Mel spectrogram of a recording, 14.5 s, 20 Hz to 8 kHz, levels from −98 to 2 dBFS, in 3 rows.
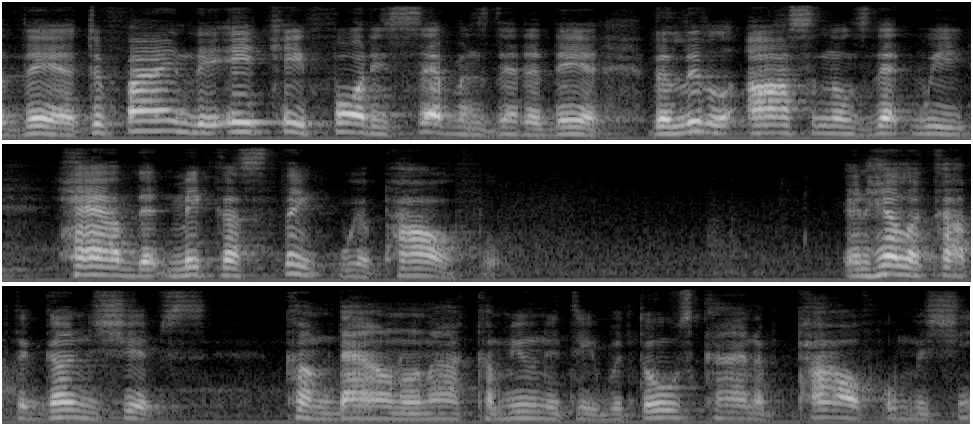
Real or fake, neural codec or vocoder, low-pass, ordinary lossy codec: real; none; 7.2 kHz; AAC, 48 kbps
